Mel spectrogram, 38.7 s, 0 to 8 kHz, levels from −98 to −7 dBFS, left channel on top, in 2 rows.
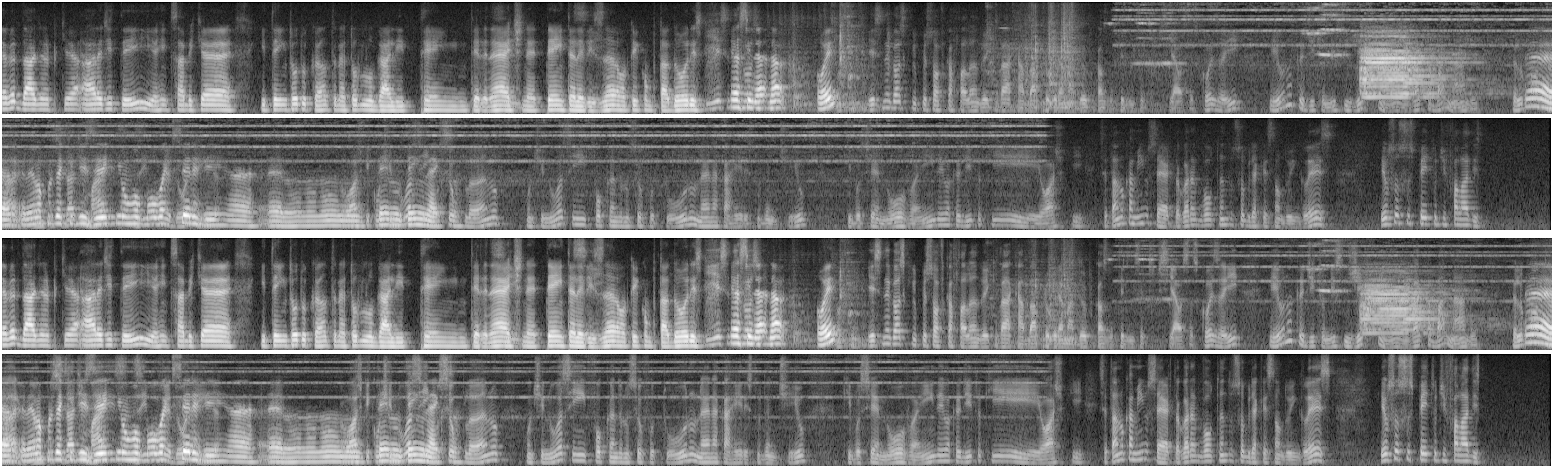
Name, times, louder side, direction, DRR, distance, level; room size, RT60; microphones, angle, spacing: voice 1, 0.0-2.9 3.2-9.8 10.2-10.5 19.0-24.8, right 2 dB, 30° right, 0.5 m, -20 dB
voice 2, 6.2-6.5 7.2-7.6 8.8-9.6 10.6-18.5 18.9-22.1 22.6-23.0 23.6-37.8, right 4 dB, 85° right, 0.7 m, -33 dB
sound 1, 9.5-11.3 12.1-14.9 16.2-16.9, left 3 dB, 20° left, 0.6 m, -39 dB
sound 2, 13.9-32.4, left 5 dB, 75° left, 3.3 m, -32 dB
10.5 x 8.1 x 4.6 m
head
